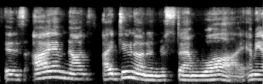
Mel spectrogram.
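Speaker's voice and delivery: normal talking voice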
